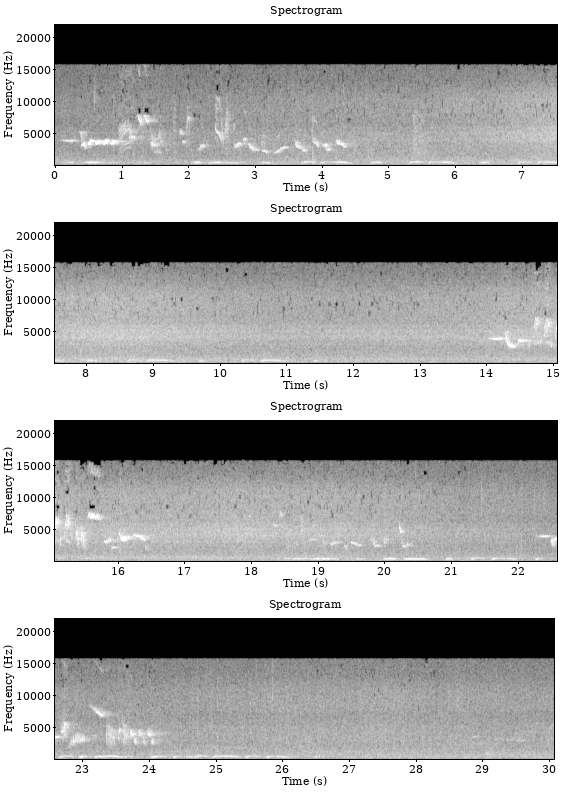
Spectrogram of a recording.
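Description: Birdsong: one bird repeats a low note several times a second in two long runs, one at the start and one from about eighteen seconds in, while other birds give short clusters of high chirps and trills at intervals. A steady hiss lies underneath.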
